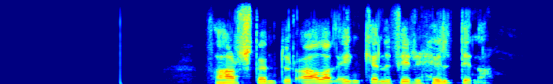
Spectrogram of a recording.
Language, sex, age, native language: Icelandic, male, 60-69, Icelandic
